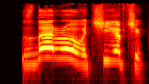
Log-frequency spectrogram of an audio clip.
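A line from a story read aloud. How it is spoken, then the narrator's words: Shout. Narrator (Russian): крикнул я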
